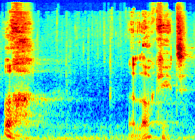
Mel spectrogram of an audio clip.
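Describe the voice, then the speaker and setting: A man playing a suave, possessive vampire lord in an intimate roleplay audio, speaking with mock courtesy, taunting seduction and quiet menace. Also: slow pace, in a large hall, a little hiss or hum, close to an everyday voice. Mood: smug, probing.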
